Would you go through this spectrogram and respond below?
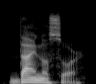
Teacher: a sílaba forte é a primeira, di, e o R final é aquele R americano, né? Mais enrolado.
